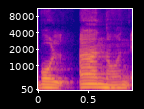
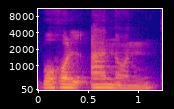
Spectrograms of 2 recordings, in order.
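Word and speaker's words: Bol-anon: Because in Cebuano, it doesn't sound right to say boholanon. Boholanon. No, we take away that extra syllable inside with the vowel ho, right?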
